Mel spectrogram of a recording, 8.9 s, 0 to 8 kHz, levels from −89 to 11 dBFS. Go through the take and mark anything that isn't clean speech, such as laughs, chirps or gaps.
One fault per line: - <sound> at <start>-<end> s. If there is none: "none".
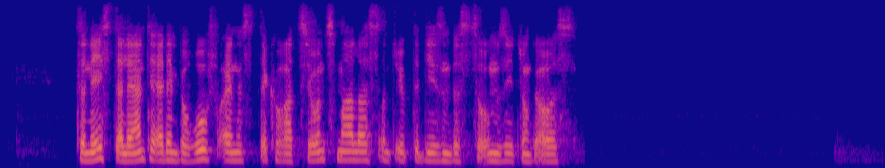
none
